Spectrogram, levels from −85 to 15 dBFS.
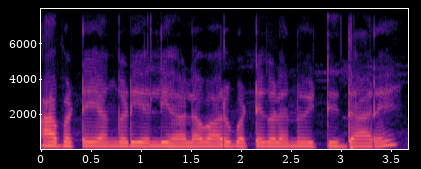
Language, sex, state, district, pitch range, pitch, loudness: Kannada, female, Karnataka, Bangalore, 210-220 Hz, 215 Hz, -19 LUFS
